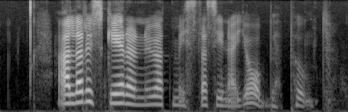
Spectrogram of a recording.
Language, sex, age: Swedish, female, 31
